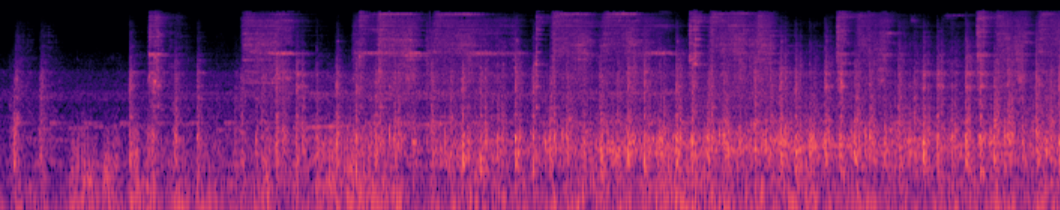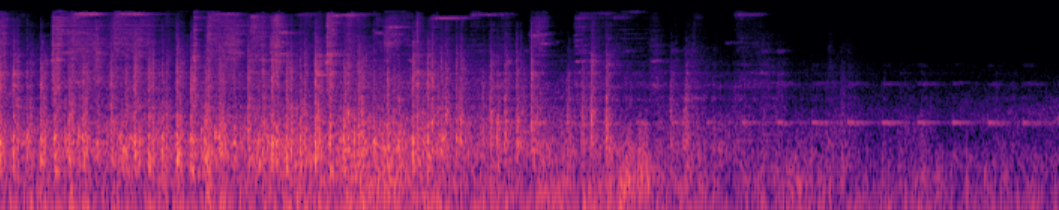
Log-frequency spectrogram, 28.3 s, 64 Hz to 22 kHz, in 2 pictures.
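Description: JR East E353 series limited express electric train pulling out and passing close by, its wheels clattering over the rail joints. The sound builds over the first few seconds, holds loud for about ten seconds, then fades as the train moves away.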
